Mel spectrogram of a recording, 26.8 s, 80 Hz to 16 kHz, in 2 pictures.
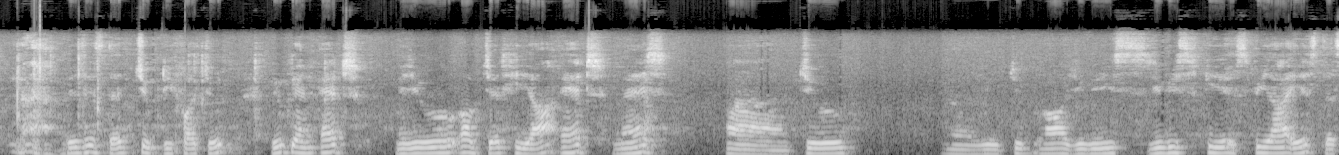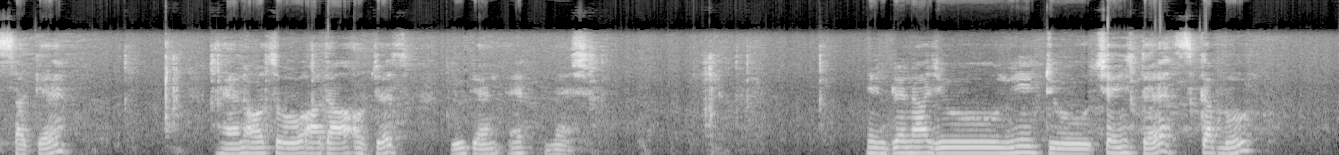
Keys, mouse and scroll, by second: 4.0-7.2 drag, 13.7 click, 14.6-17.8 ctrl+middle drag, 17.8-19.8 drag, 19.8-21.1 middle drag, 21.1 click, 25.4-26.7 drag.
